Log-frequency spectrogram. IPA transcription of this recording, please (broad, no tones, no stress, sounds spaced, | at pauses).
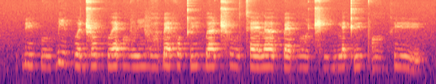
ɓ y k͡p o̤ ɓ i kʷ e ɖ͡ʐ o kʷʰ ɛ ʔ ɔ̤ v i v a̤ ɓ ɛ f o kʼ y ɡ͡b ɜ ʈ͡ʂʰ o̤ tʰ ɛ l ɜ k͡p ɛ b ɔ̤ ʈ͡ʂʰ i̤ b ŋ ɛ kʼ y pʼ ɔ̤ kʰ y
